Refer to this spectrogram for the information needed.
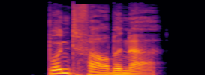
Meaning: inflection of buntfarben: 1. strong/mixed nominative masculine singular 2. strong genitive/dative feminine singular 3. strong genitive plural
- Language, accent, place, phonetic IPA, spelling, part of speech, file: German, Germany, Berlin, [ˈbʊntˌfaʁbənɐ], buntfarbener, adjective, De-buntfarbener.ogg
